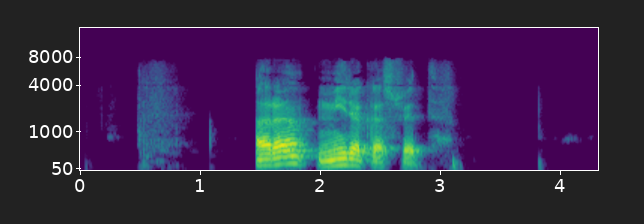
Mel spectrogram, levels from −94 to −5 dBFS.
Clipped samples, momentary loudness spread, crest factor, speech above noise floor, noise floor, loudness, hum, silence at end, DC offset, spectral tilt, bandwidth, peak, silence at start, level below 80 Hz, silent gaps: under 0.1%; 13 LU; 18 dB; 49 dB; -67 dBFS; -19 LUFS; none; 1.5 s; under 0.1%; -7.5 dB/octave; 7.6 kHz; -4 dBFS; 1.45 s; -58 dBFS; none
